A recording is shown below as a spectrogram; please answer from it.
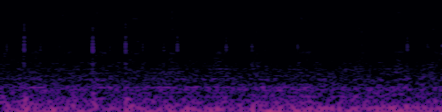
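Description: Faint scratching of a stylus nib on a graphics tablet, a quick run of short fur strokes made with full pen pressure, about three or four a second.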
